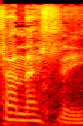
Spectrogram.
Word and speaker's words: Llanelli: Oh, Llanelli. – Alan? – It's getting better, actually. It's Llanelli.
